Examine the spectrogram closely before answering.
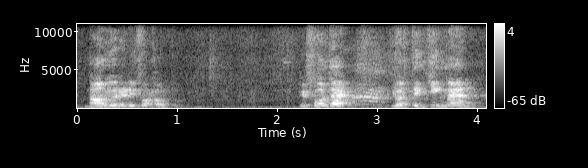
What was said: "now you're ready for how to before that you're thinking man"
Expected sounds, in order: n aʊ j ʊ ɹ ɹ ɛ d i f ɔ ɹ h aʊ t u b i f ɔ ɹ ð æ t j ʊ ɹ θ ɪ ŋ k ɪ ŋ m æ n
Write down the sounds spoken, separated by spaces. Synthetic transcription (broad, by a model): n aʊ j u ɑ ɹ ɛ d i f ɔ ɹ h aʊ t u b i f ɔ ɹ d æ t j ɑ ɹ t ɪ ŋ k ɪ ŋ m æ n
